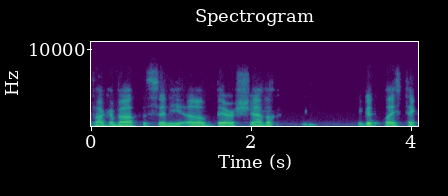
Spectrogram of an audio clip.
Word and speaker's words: Beersheba: It's because that's the way the Americans pronounce it. Yeah, Beersheba. Yeah. Yeah. It's pronounced Beersheba.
